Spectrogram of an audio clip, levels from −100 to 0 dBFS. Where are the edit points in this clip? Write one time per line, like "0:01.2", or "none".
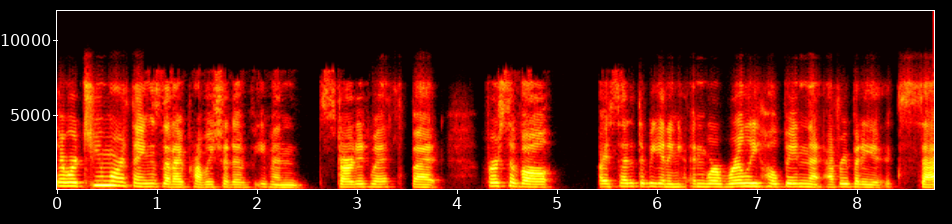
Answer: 0:06.3

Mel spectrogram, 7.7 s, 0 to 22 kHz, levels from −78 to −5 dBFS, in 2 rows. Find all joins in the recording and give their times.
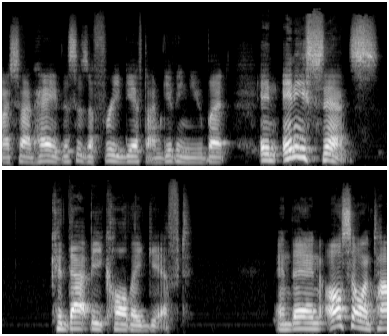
0:06.5

